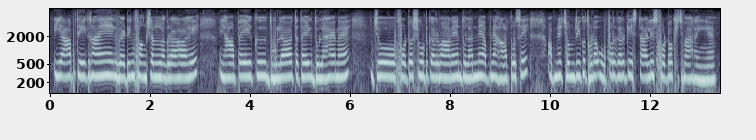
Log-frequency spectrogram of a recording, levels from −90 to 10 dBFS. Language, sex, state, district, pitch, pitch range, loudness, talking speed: Hindi, female, Bihar, Saharsa, 275 Hz, 260-280 Hz, -11 LUFS, 170 wpm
